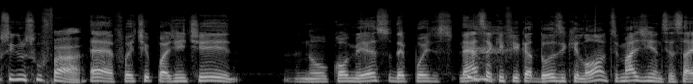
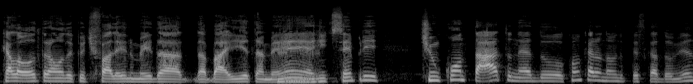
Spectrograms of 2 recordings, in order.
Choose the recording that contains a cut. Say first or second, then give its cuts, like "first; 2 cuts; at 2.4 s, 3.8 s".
first; 1 cut; at 4.6 s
